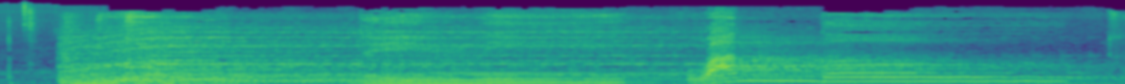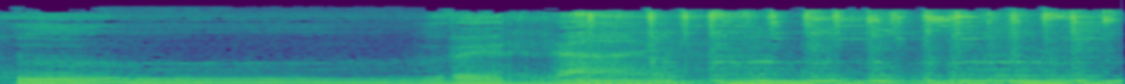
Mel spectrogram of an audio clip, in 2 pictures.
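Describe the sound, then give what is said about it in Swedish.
A male Italian singer sings a very popular Italian pop song he wrote himself, a bright melody with sustained, vibrato-rich notes over a full band backing, the music steady and loud throughout. “Det är en italiensk sångare som jag ska spela som har skrivit en låt som har blivit väldigt, väldigt populär.”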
